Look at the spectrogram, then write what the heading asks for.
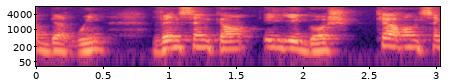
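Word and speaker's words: Bergwijn: en commentaire tout d'abord Steven bergwin ça se prononce comme ça bergwin 25 ans ailier gauche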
